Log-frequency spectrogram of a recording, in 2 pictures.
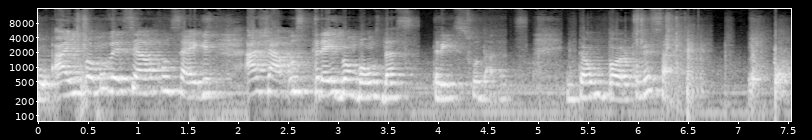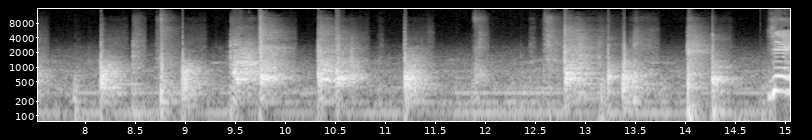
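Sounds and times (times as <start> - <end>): plastic bowls knocking and scraping: 6.2 - 14.5.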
